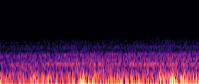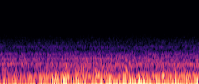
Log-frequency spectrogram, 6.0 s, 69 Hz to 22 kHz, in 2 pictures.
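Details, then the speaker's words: 2019 Toyota RAV4 on Kumho Crugen HT51 tires, about 40,000 miles since 2021, driving at 40 mph: deep steady droning rumble from the rear, no clicks; tread still good but hardened, cracked rubber makes the tires hum. "The thread life is pretty good still, but the rubber compound is very hard and they're making noise. I don't like that."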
